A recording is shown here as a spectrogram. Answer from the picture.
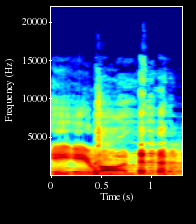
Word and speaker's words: Aaron: And he prefers to be called Aaron. And everyone's been pronouncing it wrong all these years.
